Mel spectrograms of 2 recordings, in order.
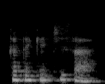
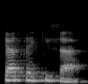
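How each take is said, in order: First: Catequetizar with an extra te syllable, a mistaken form; slip of the tongue. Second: Catequizar said cleanly as ca-te-qui-zar; corrected word. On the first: Teacher slips while listing example words, mispronouncing it. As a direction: say catequetizar as the wrong longer word. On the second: Teacher corrects herself to students, careful correction. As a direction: give the correct catequizar after the slip. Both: Real, not acted.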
